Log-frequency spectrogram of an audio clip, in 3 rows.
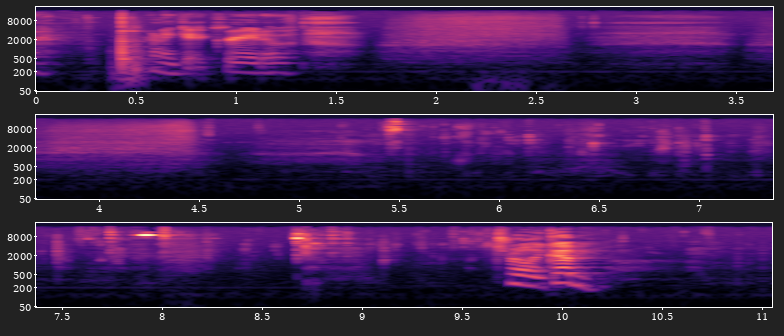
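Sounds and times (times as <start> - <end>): person chewing food: 4.5 - 9.7, 10.3 - 11.0
wet mouth clicks and smacks: 5.4 - 9.7.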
